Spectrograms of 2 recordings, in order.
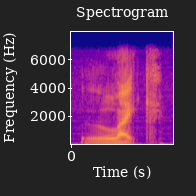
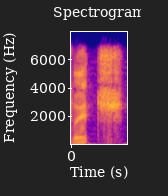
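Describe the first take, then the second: First: The word ends with a k sound. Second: The word ends with a ch sound. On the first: This is how native German speakers usually say it. "People who say like are typically people who speak German as their first language" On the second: This is how native English speakers usually say it. "people who say lich most often have English as their first language"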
